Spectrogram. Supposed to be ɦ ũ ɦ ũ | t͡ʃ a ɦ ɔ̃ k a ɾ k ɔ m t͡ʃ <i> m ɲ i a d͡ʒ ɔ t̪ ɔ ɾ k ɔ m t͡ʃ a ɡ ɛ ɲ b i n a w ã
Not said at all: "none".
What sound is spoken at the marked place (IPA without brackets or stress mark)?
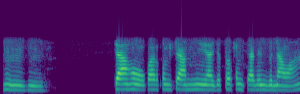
a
